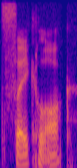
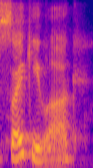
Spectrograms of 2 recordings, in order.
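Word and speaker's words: Psyche-Lock: it psyche or psychology i've always pronounced it cyclock i think it is probably psyche lock or something like that yeah it's psyche lock hey nick what is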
